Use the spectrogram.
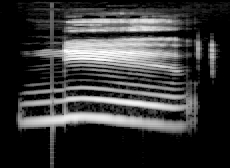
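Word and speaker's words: knew: We have digraph EW that we just learned, and we have a ghost digraph KN. Remember, we cannot hear that K, so we mark it out. Sound this word out with me. Ooh, new.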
